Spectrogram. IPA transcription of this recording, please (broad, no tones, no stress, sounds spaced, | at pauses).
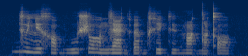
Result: ɡʲ u lʲ ə x ɒ bʱ u ʃ ɔ n z æ ɡ ʔ ɜ b x ɪ kʲ u ɦ ɑ ɡ d ɑ kʼ ɔ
